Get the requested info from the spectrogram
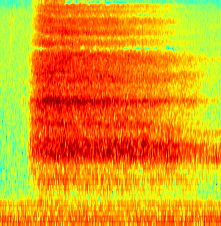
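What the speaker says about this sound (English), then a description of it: "Inhale again through the nose." A single close, soft breath drawn in through the nose rushes steadily for about three seconds, hissy and quiet, with no talking.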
